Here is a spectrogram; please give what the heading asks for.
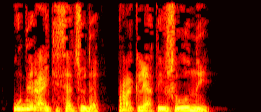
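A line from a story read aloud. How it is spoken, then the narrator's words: Angry shouting. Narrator (Russian): она напустилась на них, сердито крича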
